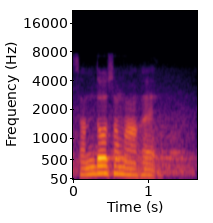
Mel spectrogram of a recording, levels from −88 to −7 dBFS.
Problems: none marked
